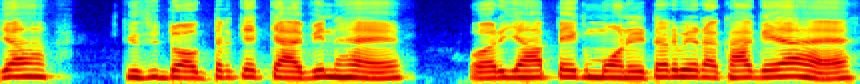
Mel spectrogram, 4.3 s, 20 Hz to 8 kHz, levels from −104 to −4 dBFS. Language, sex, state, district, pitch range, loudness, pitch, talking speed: Hindi, male, Jharkhand, Garhwa, 185-200 Hz, -11 LUFS, 190 Hz, 210 wpm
